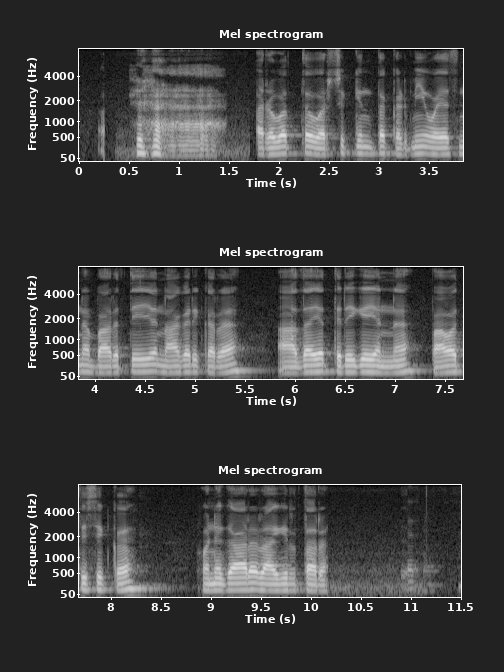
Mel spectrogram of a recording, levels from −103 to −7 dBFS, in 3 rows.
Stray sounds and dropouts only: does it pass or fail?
fail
